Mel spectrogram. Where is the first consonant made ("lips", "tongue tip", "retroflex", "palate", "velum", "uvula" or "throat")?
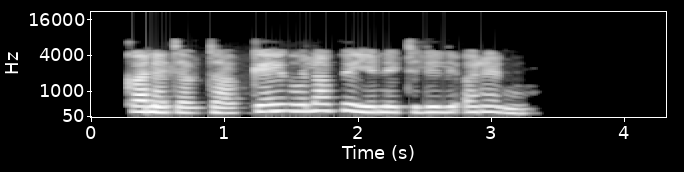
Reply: velum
